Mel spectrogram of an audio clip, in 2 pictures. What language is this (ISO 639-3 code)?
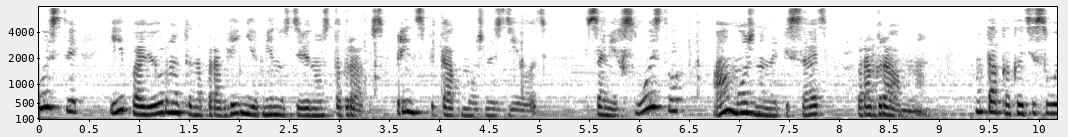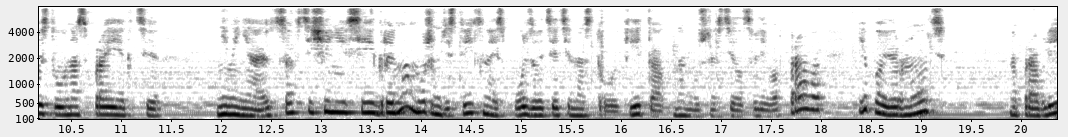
rus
